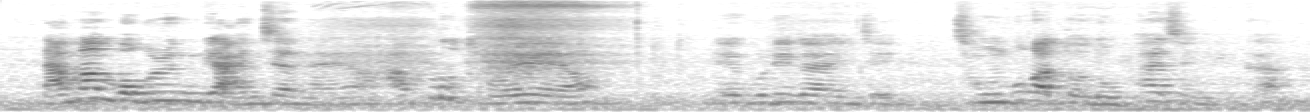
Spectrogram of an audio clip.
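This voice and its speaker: The delivery has an animated tone. Noticeable background noise and audible room echo are present. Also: woman. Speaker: business seminar speaker. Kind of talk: seminar lecture. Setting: seminar room with audience and microphone. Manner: animated, persuasive.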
